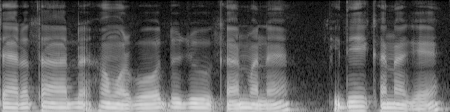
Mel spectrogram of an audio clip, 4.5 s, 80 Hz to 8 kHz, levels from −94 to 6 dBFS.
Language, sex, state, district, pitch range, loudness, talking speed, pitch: Chakma, male, Tripura, West Tripura, 100-110 Hz, -14 LUFS, 135 wpm, 105 Hz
